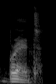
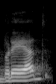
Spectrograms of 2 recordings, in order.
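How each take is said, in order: First: The word is said with one vowel sound. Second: The word is said with two vowel sounds. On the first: The speaker calls it right. "tiene solamente una vocal, con lo cual es bread" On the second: The speaker calls it wrong. "que tiene dos vocales, podemos pensar que sería bread"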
